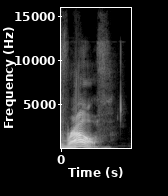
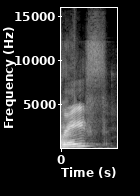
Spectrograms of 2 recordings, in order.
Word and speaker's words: Ralph: I'm looking at Oh, it's Rafe. It's pronounced Rafe. It's like almost like Rafe.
